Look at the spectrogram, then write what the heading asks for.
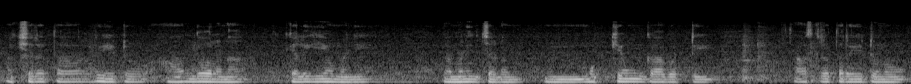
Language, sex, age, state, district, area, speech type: Telugu, male, 18-30, Andhra Pradesh, Guntur, urban, spontaneous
